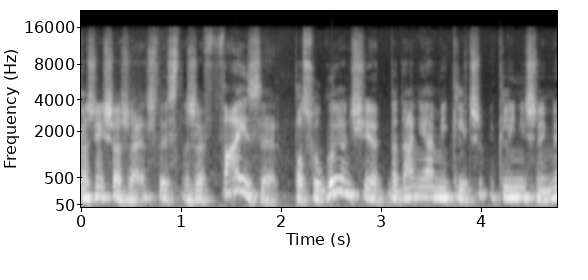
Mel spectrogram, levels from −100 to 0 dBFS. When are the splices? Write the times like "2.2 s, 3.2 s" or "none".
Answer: 1.0 s, 3.1 s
